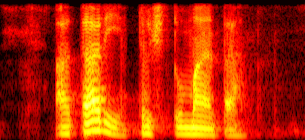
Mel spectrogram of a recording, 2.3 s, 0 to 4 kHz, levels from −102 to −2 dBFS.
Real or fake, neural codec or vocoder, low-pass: fake; codec, 16 kHz, 0.8 kbps, ZipCodec; 3.6 kHz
